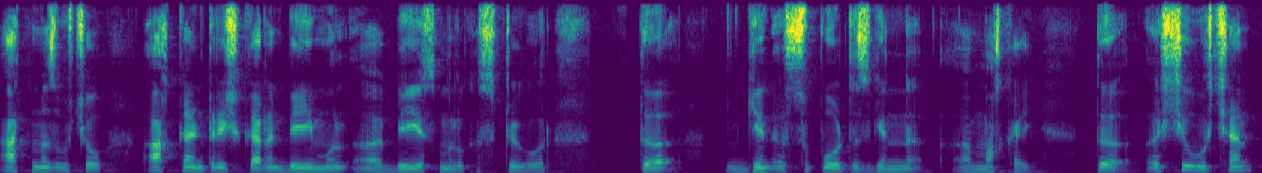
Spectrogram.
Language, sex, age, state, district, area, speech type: Kashmiri, male, 18-30, Jammu and Kashmir, Anantnag, rural, spontaneous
